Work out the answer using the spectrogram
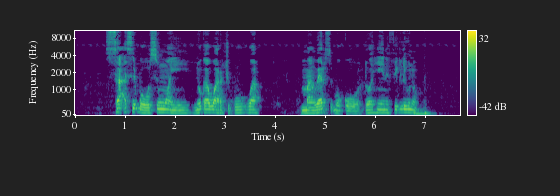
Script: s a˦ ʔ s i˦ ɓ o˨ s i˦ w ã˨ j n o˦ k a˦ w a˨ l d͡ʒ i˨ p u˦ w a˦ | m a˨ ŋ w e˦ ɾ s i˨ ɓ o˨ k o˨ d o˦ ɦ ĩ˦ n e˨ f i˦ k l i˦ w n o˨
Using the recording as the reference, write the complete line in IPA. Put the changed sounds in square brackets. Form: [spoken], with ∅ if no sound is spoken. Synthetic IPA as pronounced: s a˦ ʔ s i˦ ɓ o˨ s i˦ w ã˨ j n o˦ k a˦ w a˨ [ɾ] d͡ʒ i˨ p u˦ w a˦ | m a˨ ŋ w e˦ ɾ s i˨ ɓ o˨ k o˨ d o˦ ɦ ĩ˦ n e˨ f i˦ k l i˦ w n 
